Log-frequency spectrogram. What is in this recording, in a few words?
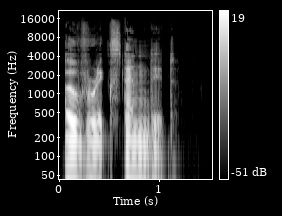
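"overextended", British English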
